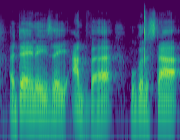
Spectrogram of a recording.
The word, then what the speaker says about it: Dainese: And for me, Dainese, there'll definitely be some criticism of the pronunciation. Dainese. That's how I've always said it.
